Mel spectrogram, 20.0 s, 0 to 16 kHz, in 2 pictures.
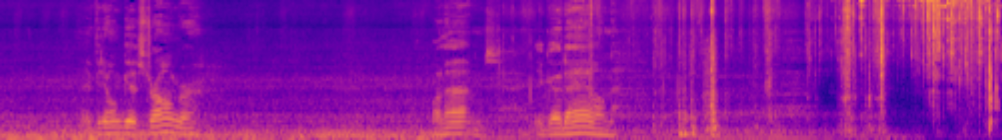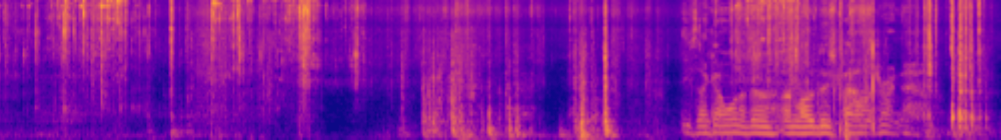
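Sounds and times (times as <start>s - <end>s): low engine hum: 0.0s - 10.8s
car keys jangling: 6.0s - 14.0s, 16.9s - 19.9s.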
